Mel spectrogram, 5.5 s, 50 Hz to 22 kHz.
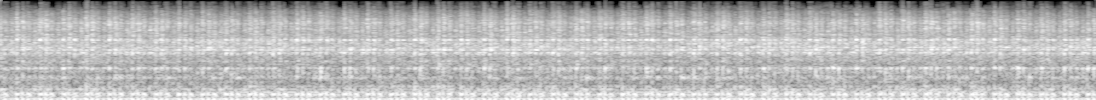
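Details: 2016 BMW 428i xDrive (F32) petrol engine at idle after restart: steady low idle with slightly uneven pulse, a cylinder seemingly dropping out; misfire, cause still unknown.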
